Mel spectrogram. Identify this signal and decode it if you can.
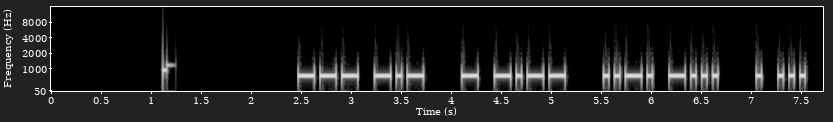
Morse code, heard as a keyed tone, about 22 wpm, 700 Hz. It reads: OK TY FB ES
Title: K1USN SST QSO Practice 22wpm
